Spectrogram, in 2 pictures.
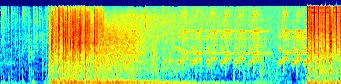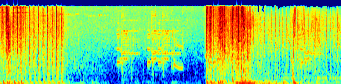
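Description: Gunfire rattles in loud rapid bursts close by.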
